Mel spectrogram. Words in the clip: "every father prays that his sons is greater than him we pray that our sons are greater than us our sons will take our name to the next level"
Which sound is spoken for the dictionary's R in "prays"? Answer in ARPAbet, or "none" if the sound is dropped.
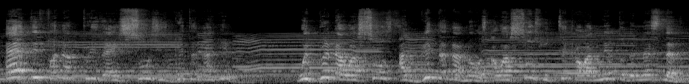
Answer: L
